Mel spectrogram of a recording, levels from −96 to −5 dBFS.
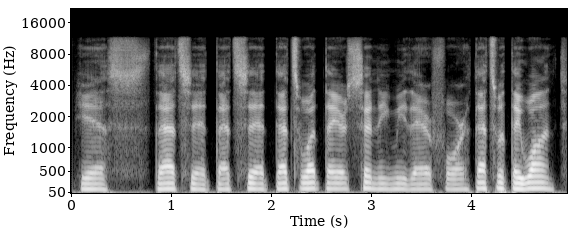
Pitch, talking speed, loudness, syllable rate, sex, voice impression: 115 Hz, 205 wpm, -16 LUFS, 4.4 syllables/s, male, masculine, adult-like, slightly bright, slightly soft, slightly halting, sincere, calm, reassuring, slightly lively, slightly sharp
